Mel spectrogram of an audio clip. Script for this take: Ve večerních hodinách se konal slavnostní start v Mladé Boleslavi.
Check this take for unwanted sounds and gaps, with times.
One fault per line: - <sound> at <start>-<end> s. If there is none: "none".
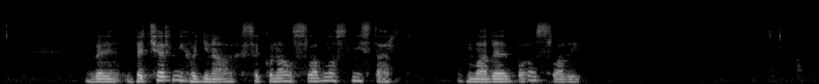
none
